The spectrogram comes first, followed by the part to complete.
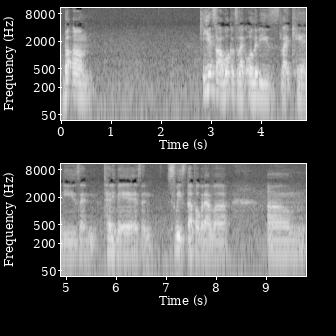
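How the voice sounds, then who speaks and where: Bright-voiced man telling a story, laughing. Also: mid-range voice, slow pace, long pauses, husky. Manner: animated, laughing often, swearing freely. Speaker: interviewee telling a shared story. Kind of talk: casual storytelling. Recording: distant mic with faint background noise.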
